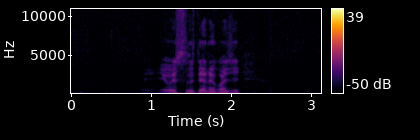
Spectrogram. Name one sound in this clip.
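A man nearby speaks up loudly and briefly.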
